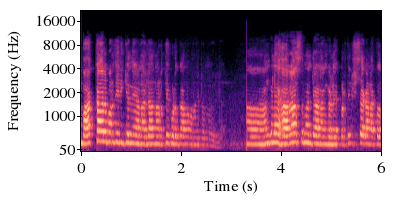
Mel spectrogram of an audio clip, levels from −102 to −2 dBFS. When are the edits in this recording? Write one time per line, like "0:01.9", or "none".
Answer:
0:03.3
